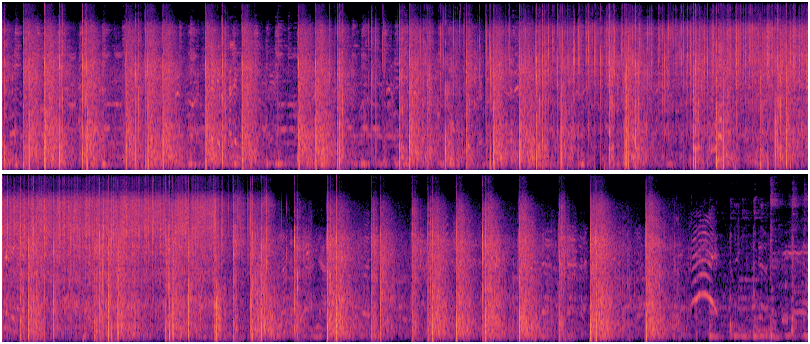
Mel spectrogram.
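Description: Fireworks going off: rapid cracks and pops of aerial shells and firecrackers, with a denser, steadier crackling hiss in the middle as ground fountain fireworks spray sparks. Separate sharp bangs resume near the end.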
